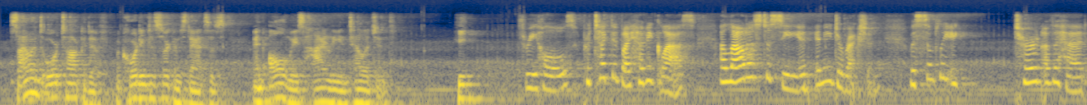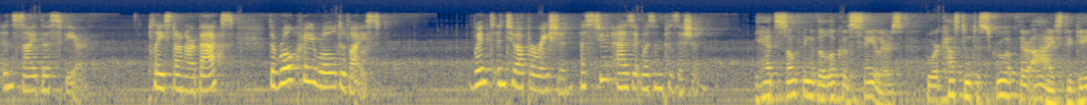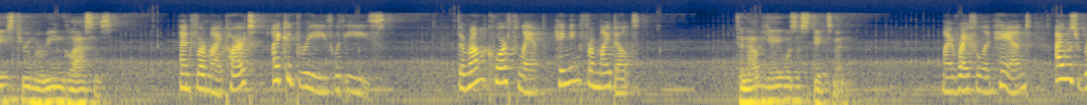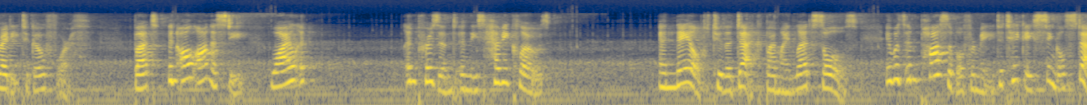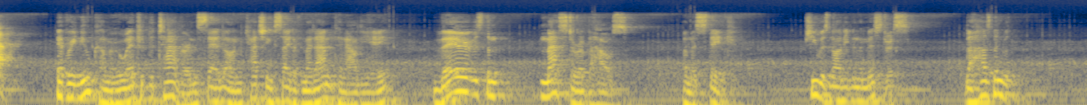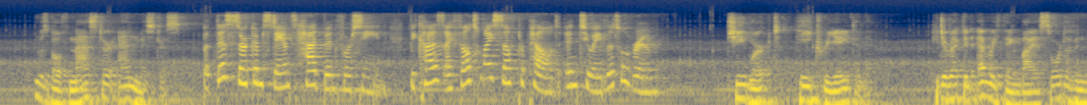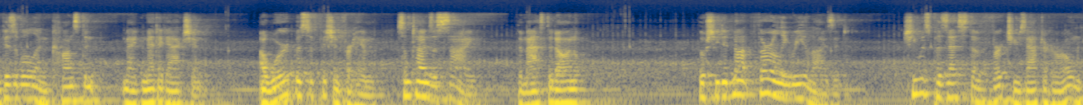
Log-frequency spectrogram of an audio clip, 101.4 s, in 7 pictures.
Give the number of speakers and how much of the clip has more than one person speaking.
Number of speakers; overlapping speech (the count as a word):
two, no overlap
